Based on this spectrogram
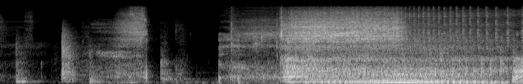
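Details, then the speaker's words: Simplicity 520 single-stage snowblower (5 hp, 20 in) after the electric starter repair (drive washer splined on the shaft, friction rubber, gear), key on and choke on: starter engages and spins the engine over steadily without grinding or slipping; starter now working. "now it works the engine actually turns over and I have the choke on and I have the key on"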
